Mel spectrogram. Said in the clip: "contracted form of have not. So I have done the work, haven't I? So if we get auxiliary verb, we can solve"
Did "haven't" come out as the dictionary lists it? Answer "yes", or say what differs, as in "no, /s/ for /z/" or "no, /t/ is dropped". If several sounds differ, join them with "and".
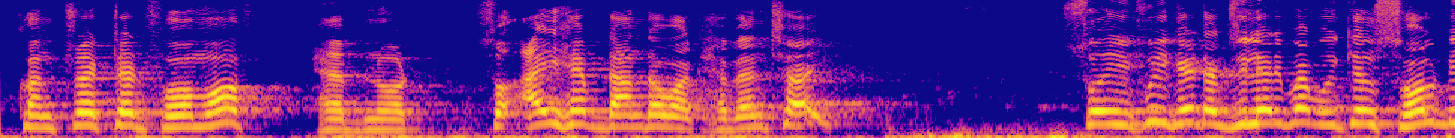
no, /b/ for /v/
